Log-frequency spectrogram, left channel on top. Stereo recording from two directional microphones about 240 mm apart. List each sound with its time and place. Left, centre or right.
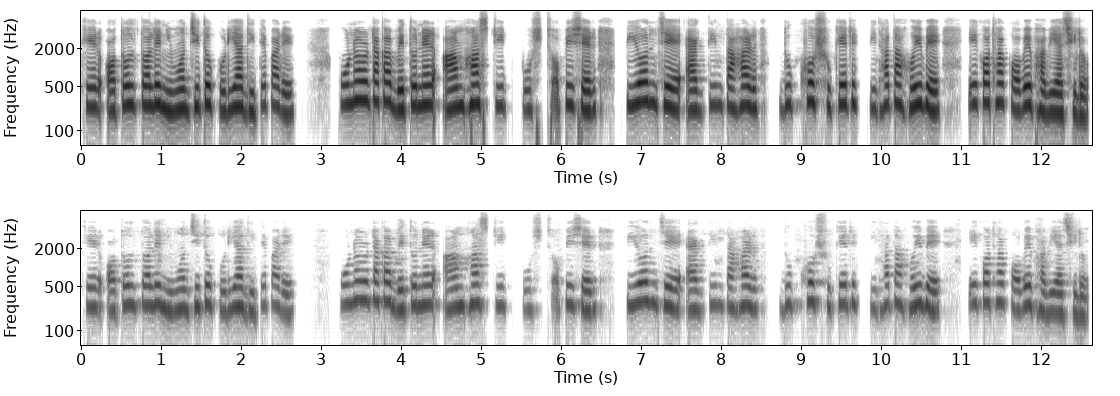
0.0 s speech: left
